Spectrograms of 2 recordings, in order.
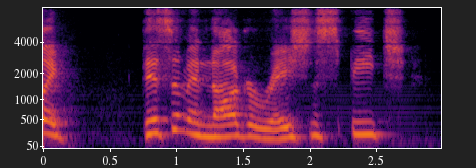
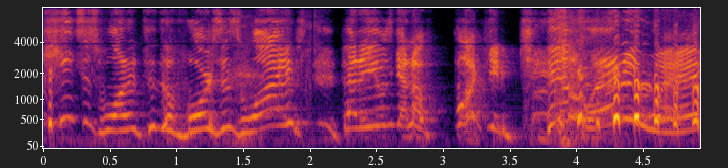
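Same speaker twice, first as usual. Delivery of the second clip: laughing hard; 11 semitones higher, 6 dB louder than usual. Real, not acted. Laughing at Henry's wives.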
